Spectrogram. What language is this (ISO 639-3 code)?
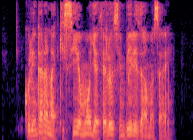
swa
